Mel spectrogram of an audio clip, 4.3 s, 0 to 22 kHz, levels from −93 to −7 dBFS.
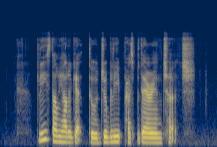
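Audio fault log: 0.19–3.34 s, automatic gain rising: the level climbs steadily by about 5 dB over roughly three seconds, and the background noise rises along with the speech. That shared, gradual swell marks a gain controller raising its gain after judging the input too quiet. It is not a speaker moving closer or talking louder, because then the speech would grow while the room noise stayed put. A compressor would act on individual syllables rather than as one slow ramp.
1.37–1.41 s, short concealed packet loss: about 20 ms of audio failed to arrive in time, and the receiver covered the gap by carrying the preceding sound forward before blending back into the real signal. The result is a brief smear or wobble with no silent hole, which sets it apart from an uncovered dropout that would leave a hard gap or click. The fill carries on from the sound just before it, so it does not sound like a stutter or a repeated chunk. 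The high end stops around 8 kHz from the call codec's bandwidth.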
